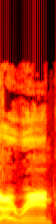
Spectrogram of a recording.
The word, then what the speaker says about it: Iran: I say it Iran because I'm in America.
